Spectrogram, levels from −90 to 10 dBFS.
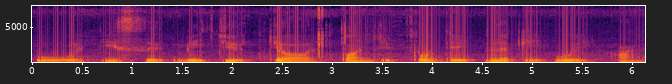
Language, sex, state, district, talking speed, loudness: Punjabi, male, Punjab, Kapurthala, 90 wpm, -19 LUFS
